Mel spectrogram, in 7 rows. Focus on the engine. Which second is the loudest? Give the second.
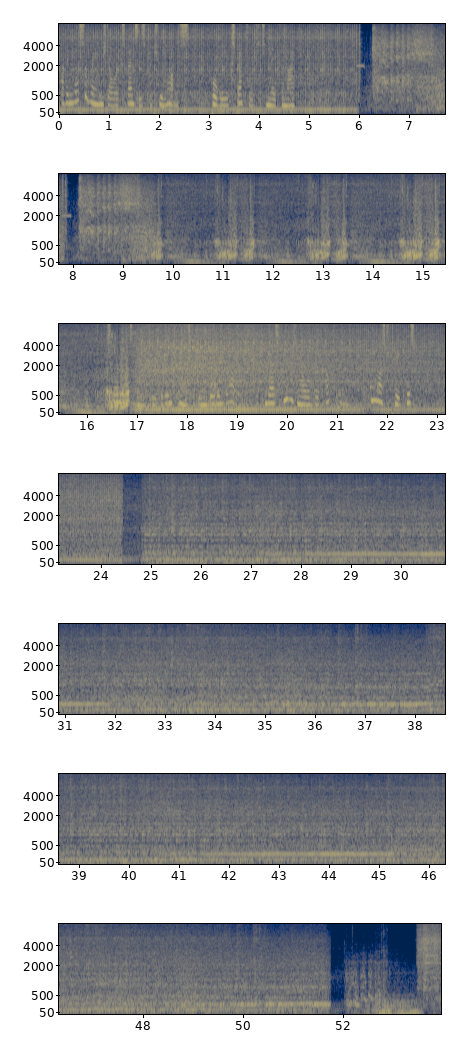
17 s.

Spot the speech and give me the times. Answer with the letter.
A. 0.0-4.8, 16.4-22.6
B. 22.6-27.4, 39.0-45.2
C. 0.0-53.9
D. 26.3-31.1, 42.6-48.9
A.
